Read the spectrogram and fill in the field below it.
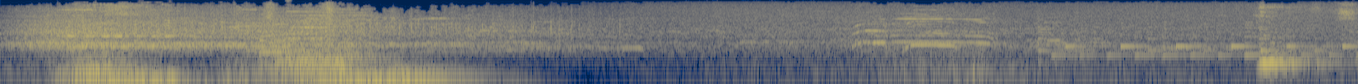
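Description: A loud crowd roars and cheers at a live concert, then the noise settles as music begins, with sustained melodic tones and a voice rising over a soft, echoing hall ambience.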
